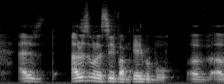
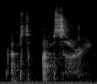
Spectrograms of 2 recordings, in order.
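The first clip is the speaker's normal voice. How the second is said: sheepish whisper after a rude joke; whispered apology; 14 dB quieter than usual. Real, not acted. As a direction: breathe the sorry without voice.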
